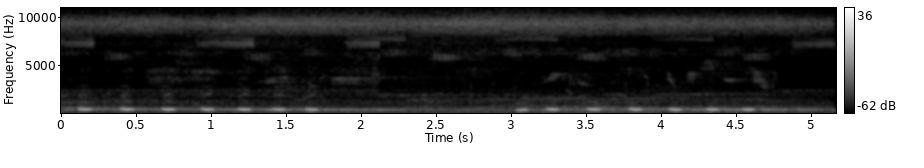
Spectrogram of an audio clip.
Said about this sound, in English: Every now and then, the greater cuckoo announces itself with a series of deep, hooting notes.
